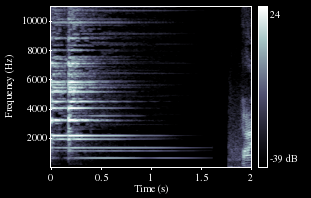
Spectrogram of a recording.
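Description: A bell chime sound effect: one struck ding with several ringing overtones that fades and then cuts off suddenly about a second and a half in.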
